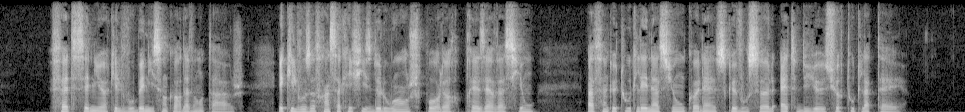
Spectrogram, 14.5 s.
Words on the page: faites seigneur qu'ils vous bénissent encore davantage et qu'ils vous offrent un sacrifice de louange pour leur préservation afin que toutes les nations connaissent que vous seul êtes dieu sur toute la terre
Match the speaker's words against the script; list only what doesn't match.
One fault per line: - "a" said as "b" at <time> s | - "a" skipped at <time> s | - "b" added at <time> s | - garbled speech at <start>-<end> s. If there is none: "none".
none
